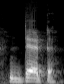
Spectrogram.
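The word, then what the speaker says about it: debt: अब देखिए यहाँ देखिए, जैसे पहला एग्जाम्पल है डेट, है ना, इसे डेट पढ़ेंगे।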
